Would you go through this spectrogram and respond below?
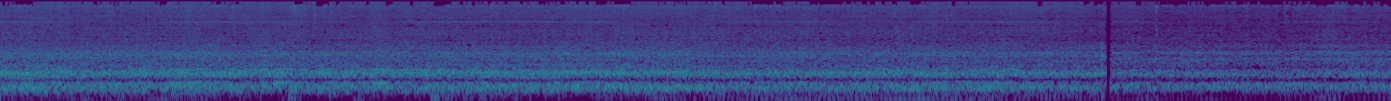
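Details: Continuous hum of a wild honey bee colony at a forest honey harvest, the bees to be carried home and kept. Low, even droning with layered overtones holds steady, broken by one brief click near the end.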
